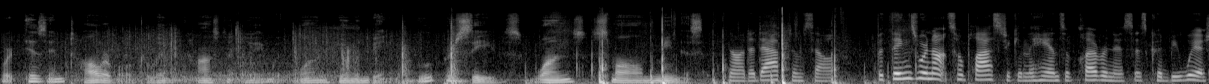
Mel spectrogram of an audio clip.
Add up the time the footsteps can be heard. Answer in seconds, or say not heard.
6 s.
